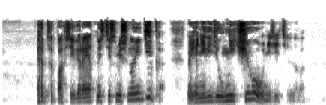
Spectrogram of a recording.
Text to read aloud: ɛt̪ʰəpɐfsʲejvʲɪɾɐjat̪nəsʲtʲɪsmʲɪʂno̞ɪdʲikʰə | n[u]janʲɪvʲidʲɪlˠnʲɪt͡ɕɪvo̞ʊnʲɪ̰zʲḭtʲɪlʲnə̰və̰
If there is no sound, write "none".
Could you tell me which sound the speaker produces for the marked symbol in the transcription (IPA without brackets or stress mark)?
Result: o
